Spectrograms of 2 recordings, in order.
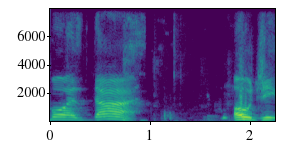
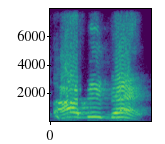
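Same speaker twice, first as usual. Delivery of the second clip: higher-pitched shouted mock goodbye; mock calling out; 9 semitones higher, slower than usual. Podcaster mimicking a friend leaving the house, mock calling out. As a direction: call it out like you're heading off.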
